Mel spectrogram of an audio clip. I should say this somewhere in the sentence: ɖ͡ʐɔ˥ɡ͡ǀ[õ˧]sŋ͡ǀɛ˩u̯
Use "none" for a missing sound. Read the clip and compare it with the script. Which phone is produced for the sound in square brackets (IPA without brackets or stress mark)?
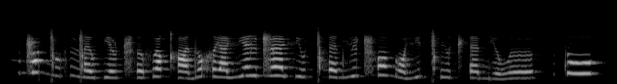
õ˧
